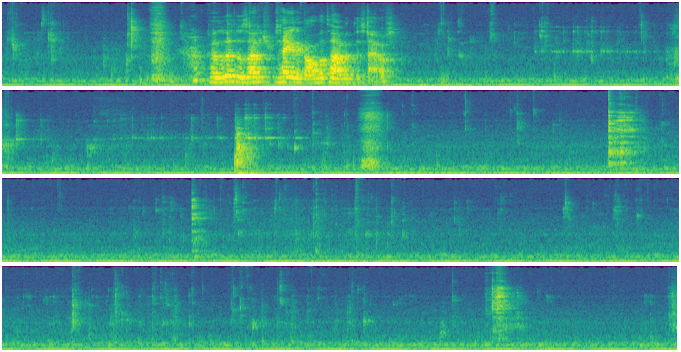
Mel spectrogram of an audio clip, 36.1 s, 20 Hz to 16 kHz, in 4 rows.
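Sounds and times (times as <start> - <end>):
chewing food: 0.0 - 2.5, 5.7 - 12.0, 13.0 - 16.5, 19.7 - 33.3
steady low hum: 0.0 - 36.0.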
